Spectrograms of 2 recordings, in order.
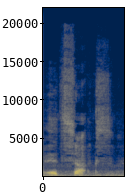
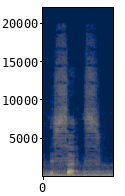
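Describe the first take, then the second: First: A soft whispered aside. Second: A whispered bitter aside. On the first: She repeats her MK Ultra admission in a whisper. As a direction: breathe it out quietly. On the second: She admits her MK Ultra past in a whisper. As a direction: drop it to a whisper. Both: Real, not acted.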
